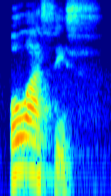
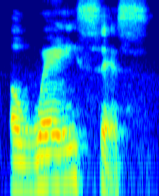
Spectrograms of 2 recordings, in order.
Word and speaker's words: oasis: people pronounce it as Oasis now it's not pronounced Oasis rather you say Oasis away like you're trying to say go away sis your sister you're telling your sister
